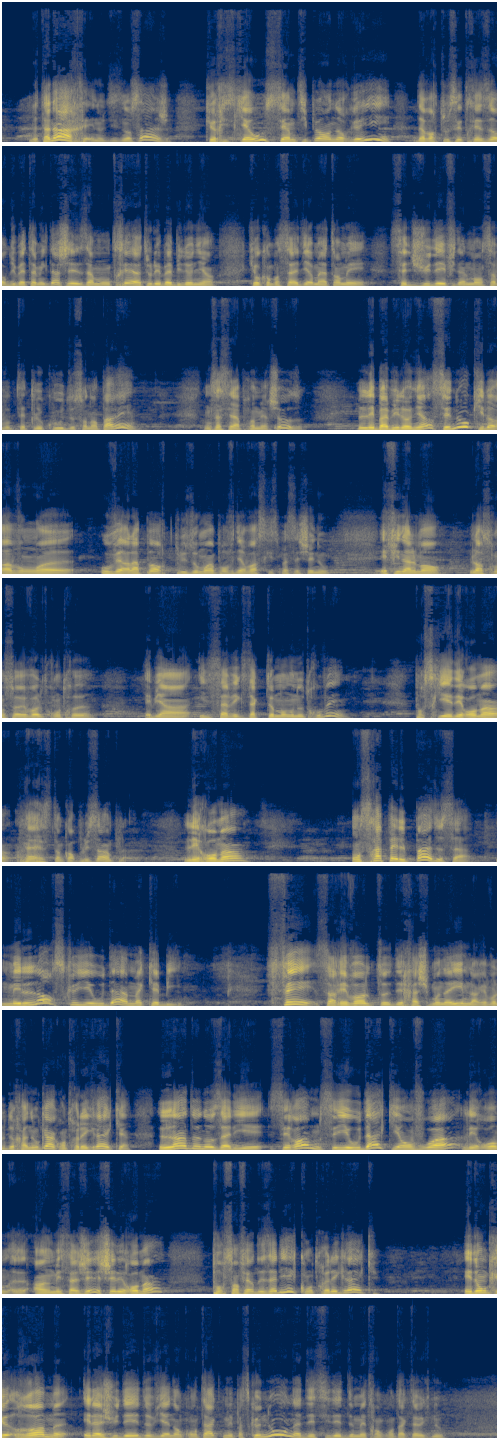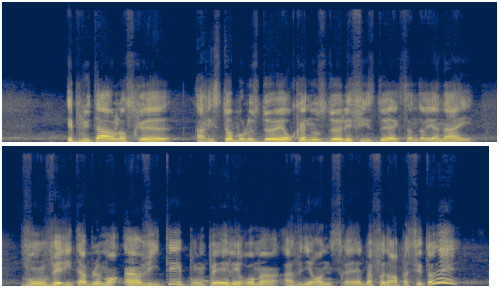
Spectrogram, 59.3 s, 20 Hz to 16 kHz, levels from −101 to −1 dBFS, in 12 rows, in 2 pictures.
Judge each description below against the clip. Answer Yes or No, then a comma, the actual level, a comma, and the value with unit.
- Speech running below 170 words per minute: No, average, 205 wpm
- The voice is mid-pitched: Yes, medium, 165 Hz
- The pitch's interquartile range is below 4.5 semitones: No, average, 5.1 semitones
